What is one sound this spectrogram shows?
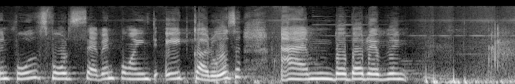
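A young woman speaks with animation through a microphone and loudspeakers.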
